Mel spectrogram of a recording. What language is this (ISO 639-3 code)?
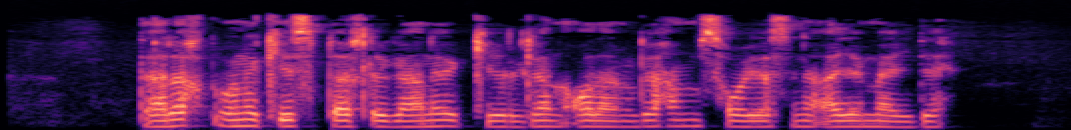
uzb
